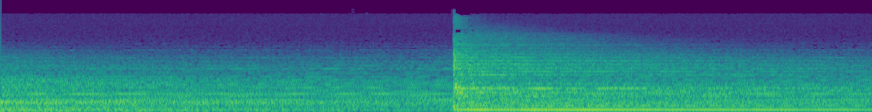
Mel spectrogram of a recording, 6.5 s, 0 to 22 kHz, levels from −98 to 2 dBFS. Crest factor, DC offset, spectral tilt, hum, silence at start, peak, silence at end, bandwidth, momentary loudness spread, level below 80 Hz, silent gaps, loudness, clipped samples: 16 dB; under 0.1%; -7 dB/octave; none; 0 s; -4 dBFS; 0 s; 12 kHz; 10 LU; -36 dBFS; none; -22 LUFS; under 0.1%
